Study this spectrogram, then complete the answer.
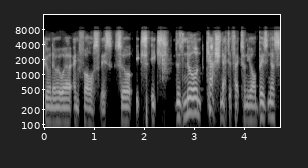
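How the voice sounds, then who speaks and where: Speaking with an English accent at a moderate pace, a man has a medium pitch and ordinary pitch variation. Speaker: employment law advisor. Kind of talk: webinar presentation. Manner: hesitant fillers.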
